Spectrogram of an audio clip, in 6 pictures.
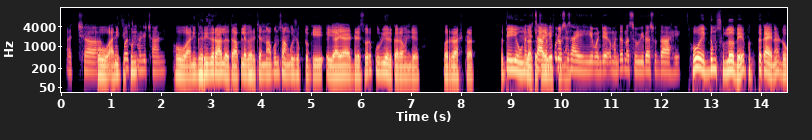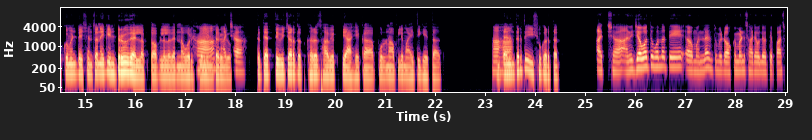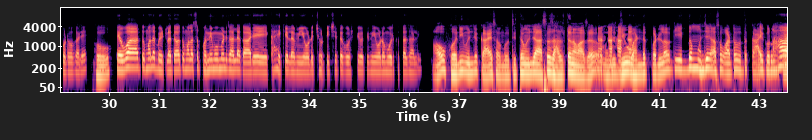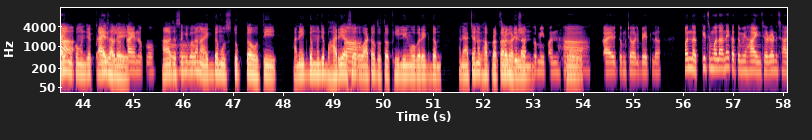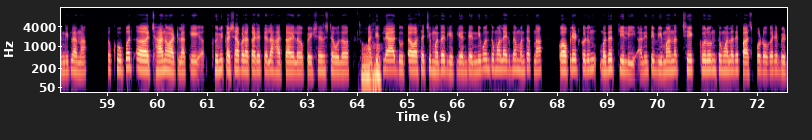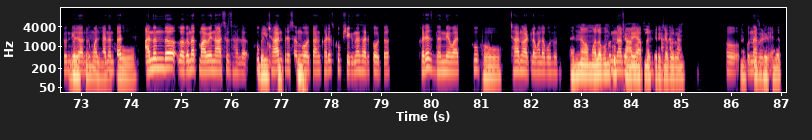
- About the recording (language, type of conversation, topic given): Marathi, podcast, तुमचा पासपोर्ट किंवा एखादे महत्त्वाचे कागदपत्र कधी हरवले आहे का?
- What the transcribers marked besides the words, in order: tapping; in English: "इंटरव्ह्यू"; other background noise; in English: "व्हर्चुअल इंटरव्ह्यू"; in English: "मूव्हमेंट"; chuckle; chuckle; in English: "चेक"; chuckle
